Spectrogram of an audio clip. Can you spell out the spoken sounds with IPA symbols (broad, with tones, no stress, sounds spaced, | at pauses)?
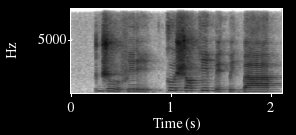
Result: d͡ʒ uː˦˨ f i˦ ɾ i˨ | k u˦ ʃ ɔ˦ k i˦ ɓ e˨ k͡p i˨ ɡ͡b aː˦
